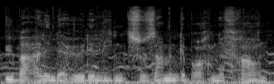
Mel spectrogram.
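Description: An actor playing a scientist who narrates a radio drama gravely in the first person. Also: male voice, deep voice, steady tone, brisk, natural voice. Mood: dramatic. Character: grave male scientist narrating a dreadful alien discovery. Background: music.

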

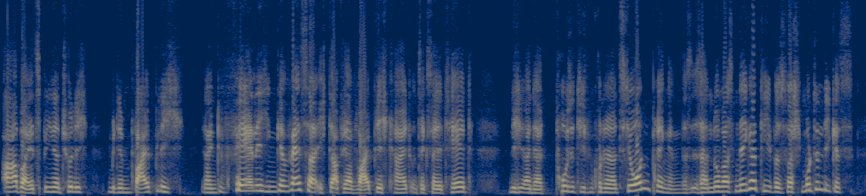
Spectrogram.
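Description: A man delivering a sarcastic spoken essay to listeners, theatrical and mock-indignant, leaning on words with drawn-out emphasis. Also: high voice, animated, dry recording. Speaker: author commenting on their own novel.

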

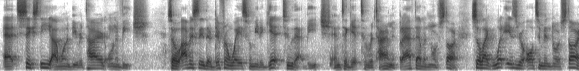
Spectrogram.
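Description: A man's voice: fairly low pitch, animated, brisk, fairly bright tone. A man hosting a casual conversation, steering it with probing questions, recorded on a lapel mic. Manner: guiding, asks probing questions. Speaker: host.

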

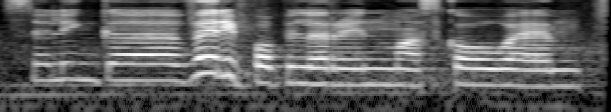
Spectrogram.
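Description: A woman's voice: on the high side, slight background noise, close to an everyday voice. A woman playing an earnest job-seeker. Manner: broken English, halting, earnest. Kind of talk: comedy sketch acting.

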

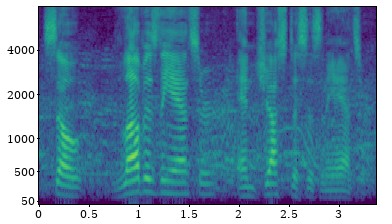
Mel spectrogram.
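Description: A man's voice: on the high side, lively intonation, normal speed. A man who is a bishop speaks earnestly and emphatically in an outdoor street interview by a harbor. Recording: outdoor crowd chatter behind.

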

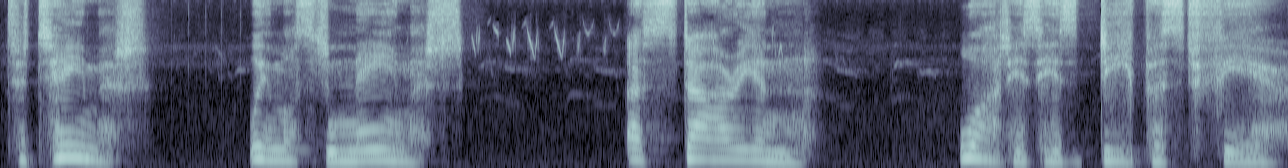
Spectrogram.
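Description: A woman voicing a solemn, tender, mystical nature priestess in a video game, speaking in a ceremonial, poetic, often breathy manner. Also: fairly low pitch, extremely slow, long pauses, full character voice. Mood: grave. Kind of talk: video game character acting.

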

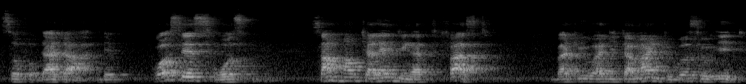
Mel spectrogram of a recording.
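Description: A man's voice: mid-range voice, a little hiss or hum. Young guy from congo presenting to a room, earnest w lots of uhs, echoey and far from the mic. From Democratic Republic of Congo. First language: Mashi. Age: young adult. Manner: earnest, steady, frequent filler pauses. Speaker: student presenter. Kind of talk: formal presentation to an audience. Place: library room with bookshelves, indoors. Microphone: far camera.

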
